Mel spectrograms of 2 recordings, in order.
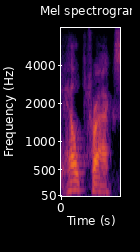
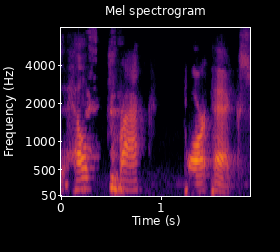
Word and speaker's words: Health Track RX: which I know they on the quick you pronounce it Health Tracks as well. Thank Yeah, you it's for joining easy. us this morning. Yeah, really, that's a good way to remember, but it's Health Track RX, right?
